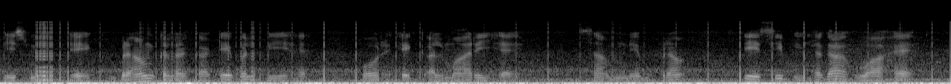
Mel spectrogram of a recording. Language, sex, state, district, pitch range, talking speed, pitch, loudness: Hindi, male, Haryana, Jhajjar, 90-105 Hz, 120 wpm, 100 Hz, -24 LUFS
